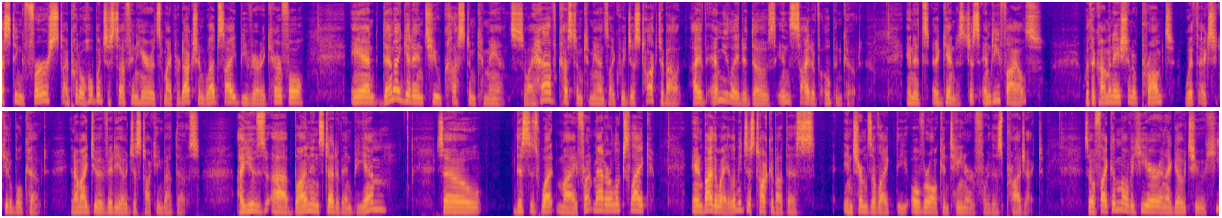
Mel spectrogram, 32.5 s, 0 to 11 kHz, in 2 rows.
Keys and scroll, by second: 0.6 j, 17.7-22.1 typing.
